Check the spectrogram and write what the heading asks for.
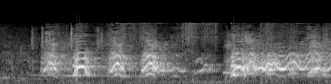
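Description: Several dogs in dog pens bark and yelp in a noisy chorus, a run of sharp barks first, then a steadier overlapping din of yapping and whining that carries on to the end.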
